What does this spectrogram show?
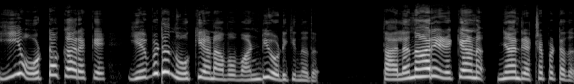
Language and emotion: Malayalam, angry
